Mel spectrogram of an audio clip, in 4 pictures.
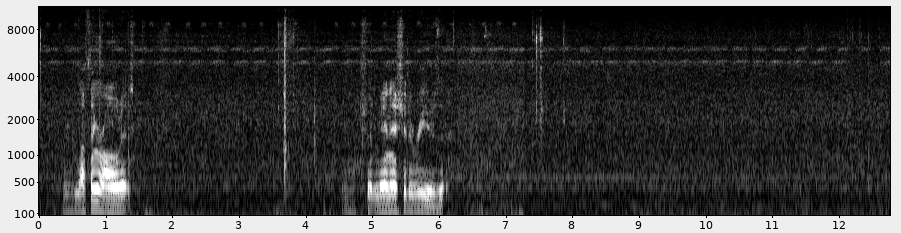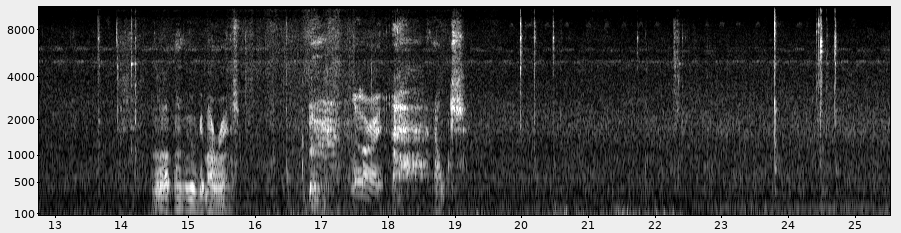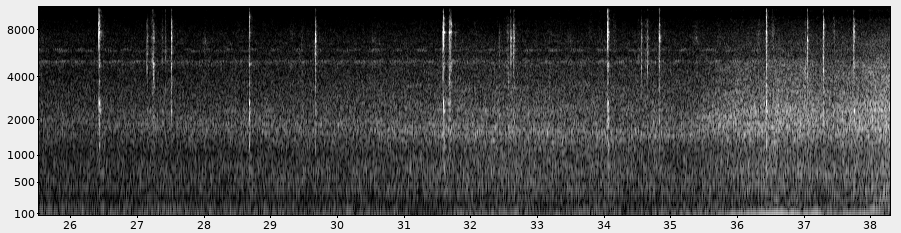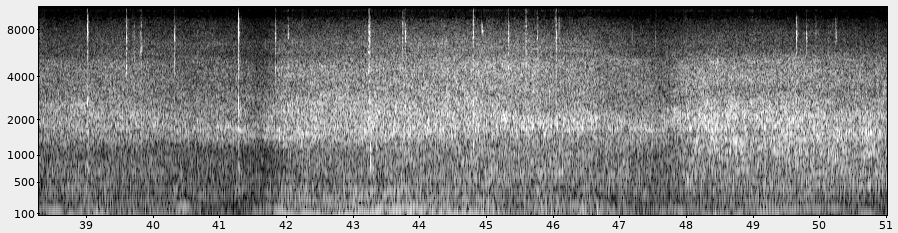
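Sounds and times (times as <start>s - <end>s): vehicle engine humming: 0.0s - 51.0s
light clicks: 33.8s - 35.5s, 36.1s - 42.2s, 43.2s - 46.7s, 48.8s - 51.0s.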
